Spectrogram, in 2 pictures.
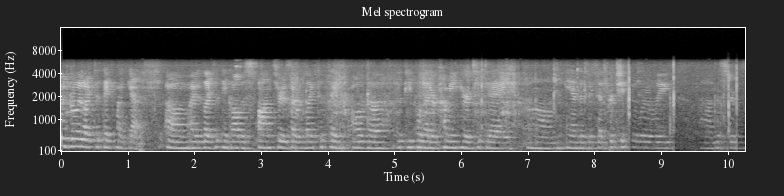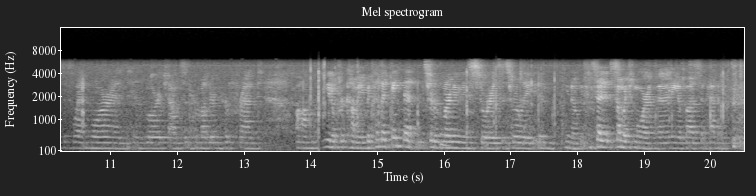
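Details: Adult speaker; typical speech.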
